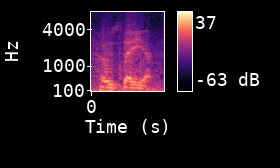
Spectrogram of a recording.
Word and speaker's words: Hosea: Okay, we're talking about this name that we would pronounce, that we know as English people as Hosea. Its Old Testament pronunciation is Hoshea.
